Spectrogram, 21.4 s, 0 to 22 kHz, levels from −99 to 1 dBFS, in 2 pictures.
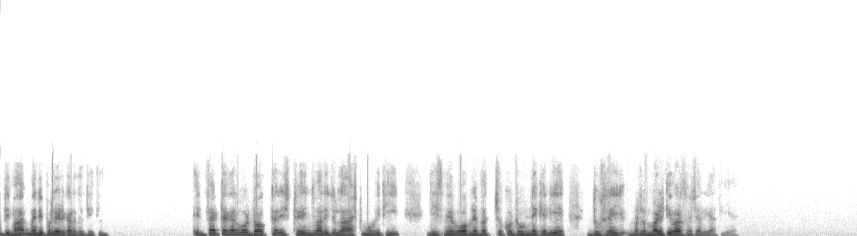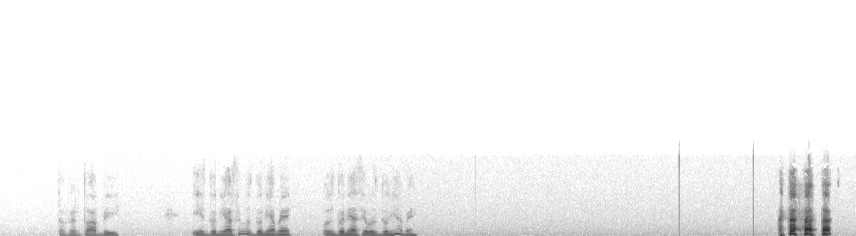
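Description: Speech, with automatic gain rising from 11.43 to 16.0 s. The input drops by about 21 dB, and the gain control slowly adds about 10 dB, lifting voice and room noise together.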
